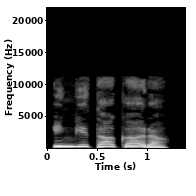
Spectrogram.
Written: ಇಂಗಿತಾಕಾರ

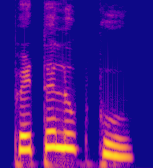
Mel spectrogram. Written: ಪೆಟಲುಪ್ಪು

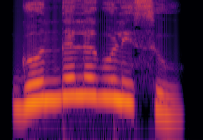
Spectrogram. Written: ಗೊಂದಲಗೊಳಿಸು

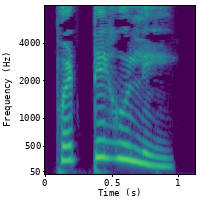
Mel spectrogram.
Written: ಪಟ್ಟೆಹುಲಿ

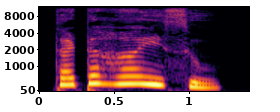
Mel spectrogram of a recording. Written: ದಿಟ್ಟಿಹಾಯಿಸು

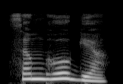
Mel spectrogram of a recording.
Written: ಸಂಭೋಗ್ಯ

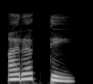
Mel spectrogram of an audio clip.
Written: ಆರಾಘಾತ

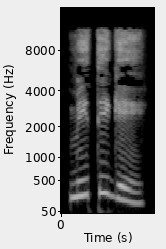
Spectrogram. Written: ಮಿತಿಗೆಯ್

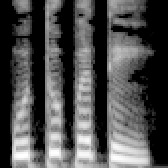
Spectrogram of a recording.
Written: ಉತುಪಾತ

